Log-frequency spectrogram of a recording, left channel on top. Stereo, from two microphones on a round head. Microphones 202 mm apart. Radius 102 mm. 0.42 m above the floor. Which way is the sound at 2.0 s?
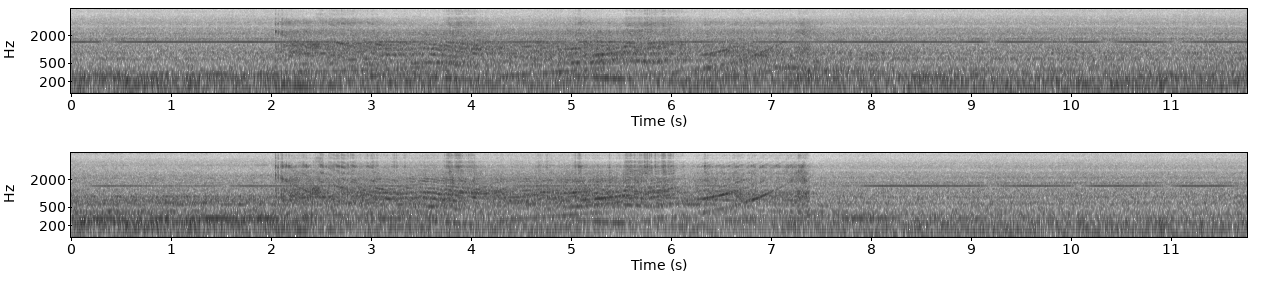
50° right (ahead or behind).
